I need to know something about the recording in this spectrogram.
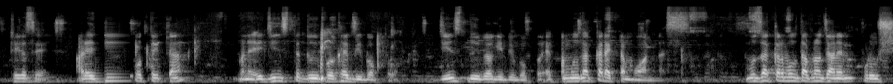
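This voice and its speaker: A man's voice: medium pitch, low-quality recording. Male online Arabic tutor from Bangladesh, patient drill-style delivery, checks in with students often. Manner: repetitive drilling, asks "ঠিক আছে?" often. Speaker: Arabic language teacher. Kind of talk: online class lecture.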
